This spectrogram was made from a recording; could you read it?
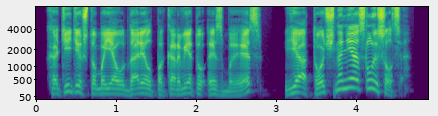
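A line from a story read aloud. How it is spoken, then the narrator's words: Calm. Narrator (Russian): Тарс спокойно сказал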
